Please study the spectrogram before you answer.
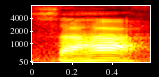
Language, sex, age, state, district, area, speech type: Marathi, male, 30-45, Maharashtra, Yavatmal, rural, read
